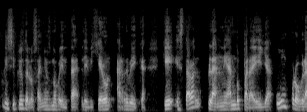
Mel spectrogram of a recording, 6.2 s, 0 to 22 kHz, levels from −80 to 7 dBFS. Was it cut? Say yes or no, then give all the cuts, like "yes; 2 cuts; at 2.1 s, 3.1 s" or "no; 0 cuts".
no; 0 cuts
